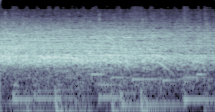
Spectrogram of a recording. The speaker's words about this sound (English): You can hear how big these crowds are.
